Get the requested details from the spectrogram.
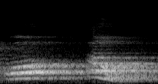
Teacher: कंठ और ओष्ठ का प्रयोग होता है और कंठोष्ठ भी इसको कहा जाता है।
